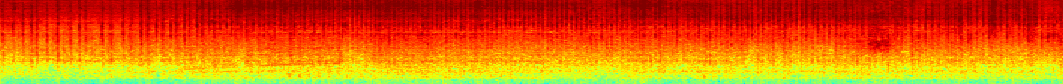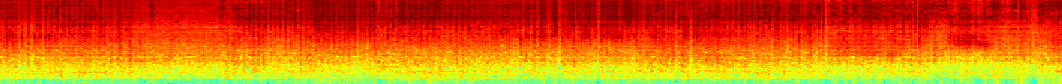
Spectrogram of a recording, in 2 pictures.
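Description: Train running at speed, heard from on board: a steady rushing hiss with fast rattling, easing briefly about sixteen seconds in.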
